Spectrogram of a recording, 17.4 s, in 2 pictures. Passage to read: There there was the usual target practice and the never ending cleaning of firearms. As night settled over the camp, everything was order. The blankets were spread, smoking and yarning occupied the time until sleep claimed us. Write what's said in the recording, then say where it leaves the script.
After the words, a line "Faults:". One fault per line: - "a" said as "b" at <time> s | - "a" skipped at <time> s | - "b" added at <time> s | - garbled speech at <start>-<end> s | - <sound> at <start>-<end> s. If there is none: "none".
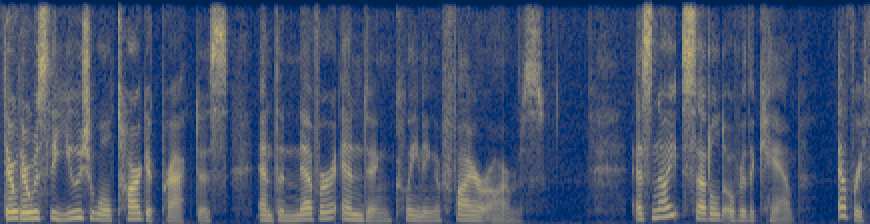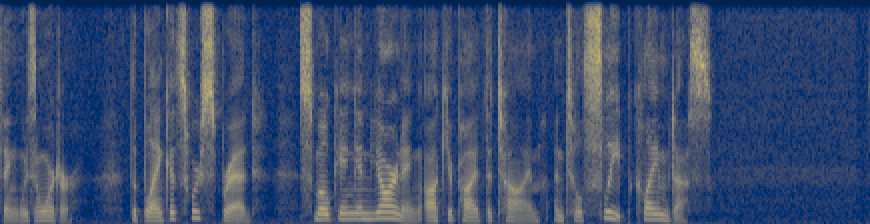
There there was the usual target practice and the never ending cleaning of firearms. As night settled over the camp, everything was order. The blankets were spread, smoking and yarning occupied the time until sleep claimed us.
Faults:
none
